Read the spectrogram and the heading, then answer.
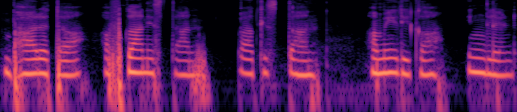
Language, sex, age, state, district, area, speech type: Sanskrit, female, 18-30, Karnataka, Uttara Kannada, rural, spontaneous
